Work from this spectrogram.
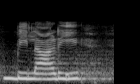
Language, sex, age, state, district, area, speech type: Maithili, female, 30-45, Bihar, Supaul, rural, read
